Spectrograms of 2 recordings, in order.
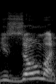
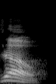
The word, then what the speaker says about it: Uzomah: As a matter of fact, Uzomah, he's putting a pronunciation for his name up this week. I'm trying to make sure I'm saying this right. Uzomah. Okay. Uzomah. Not Zoe. It's Uzomah.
